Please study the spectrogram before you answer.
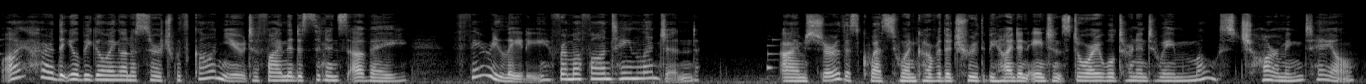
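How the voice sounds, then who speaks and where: A woman voicing a dignified, courteous lady leader in a video game, speaking in a formal, measured and gracious manner. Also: on the low side, animated, a little hiss or hum, lightly acted. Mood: politely warm.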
